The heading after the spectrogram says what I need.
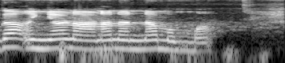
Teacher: ਠੀਕ ਹ ਨਾਸਕੀ ਵਿਅੰਜਨ ਉਹ ਹੁੰਦੇ ਨੇ ਜਿਸਦੇ ਵਿੱਚੋਂ ਜਿਹੜੀ ਆਪਣੀ ਹਵਾ ਫੇਫੜਿਆ ਵਿੱਚੋਂ ਨਿਕਲਦੀ ਹੈ ਉਹ ਨੱਕ ਦੇ ਰਸਤੇ ਤੋਂ ਬਾਹਰ ਆ ਜਾਂਦੀ ਹੈ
